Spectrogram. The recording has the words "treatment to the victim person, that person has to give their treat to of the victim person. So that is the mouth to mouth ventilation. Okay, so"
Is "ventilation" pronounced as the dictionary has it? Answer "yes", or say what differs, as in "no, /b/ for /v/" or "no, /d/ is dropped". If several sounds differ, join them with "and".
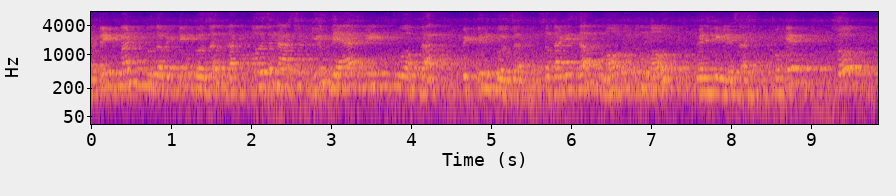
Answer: no, /s/ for /ʃ/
